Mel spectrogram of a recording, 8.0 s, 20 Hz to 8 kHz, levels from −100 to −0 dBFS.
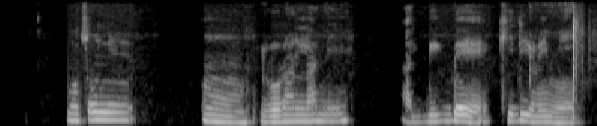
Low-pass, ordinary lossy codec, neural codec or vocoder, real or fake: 7.2 kHz; none; none; real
